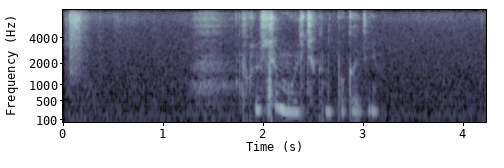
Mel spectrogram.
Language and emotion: Russian, neutral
